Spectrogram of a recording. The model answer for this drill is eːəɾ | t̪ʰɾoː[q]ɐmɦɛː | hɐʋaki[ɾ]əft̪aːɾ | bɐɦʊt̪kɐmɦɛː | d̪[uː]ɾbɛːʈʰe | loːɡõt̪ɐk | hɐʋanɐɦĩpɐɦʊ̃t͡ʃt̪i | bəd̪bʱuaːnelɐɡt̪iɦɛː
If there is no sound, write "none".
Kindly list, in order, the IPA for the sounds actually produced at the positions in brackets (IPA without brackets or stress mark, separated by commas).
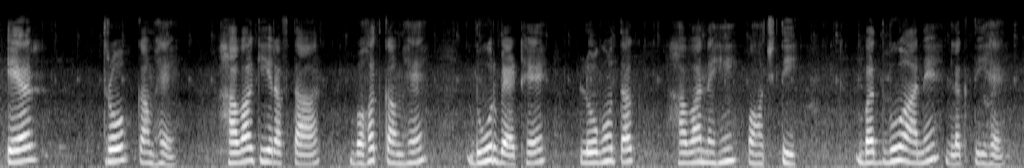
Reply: k, ɾ, uː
